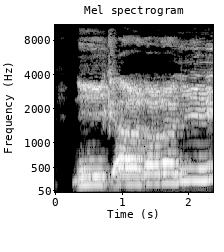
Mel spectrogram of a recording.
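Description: A man singing unaccompanied in a slow melody: after a short breath at the start, he holds long sustained notes that step up in pitch near the end.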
